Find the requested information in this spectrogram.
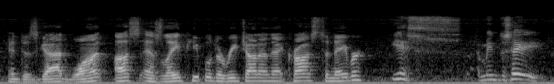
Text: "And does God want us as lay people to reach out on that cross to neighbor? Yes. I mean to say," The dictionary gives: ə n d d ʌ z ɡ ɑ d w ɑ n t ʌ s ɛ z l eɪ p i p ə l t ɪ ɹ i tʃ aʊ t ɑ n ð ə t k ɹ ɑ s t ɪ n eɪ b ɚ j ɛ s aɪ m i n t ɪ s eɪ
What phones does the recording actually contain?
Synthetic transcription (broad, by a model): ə n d d ʌ z ɡ ɑ d w ɑ n t ʌ s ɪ z l eɪ p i p l t ɪ ɹ i tʃ aʊ t n ð ə t k ɹ ɑ s t ɪ n eɪ b ɚ j ɛ s aɪ m i n t ɪ s eɪ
